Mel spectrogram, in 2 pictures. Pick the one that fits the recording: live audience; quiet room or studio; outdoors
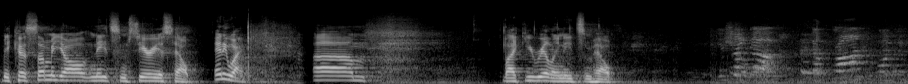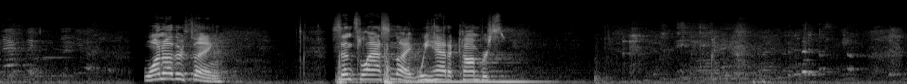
live audience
